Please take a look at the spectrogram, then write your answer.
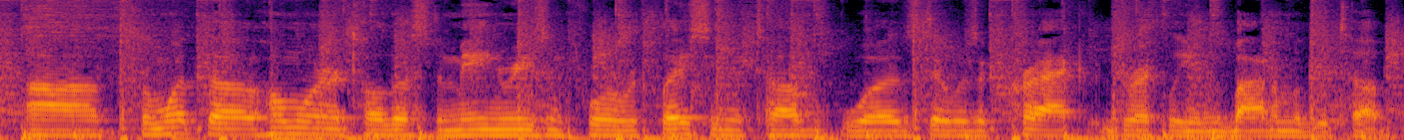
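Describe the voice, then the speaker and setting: Clear music plays behind a man whose fairly low voice keeps a fairly even intonation. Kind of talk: interview answer. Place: bathroom. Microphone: lapel.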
